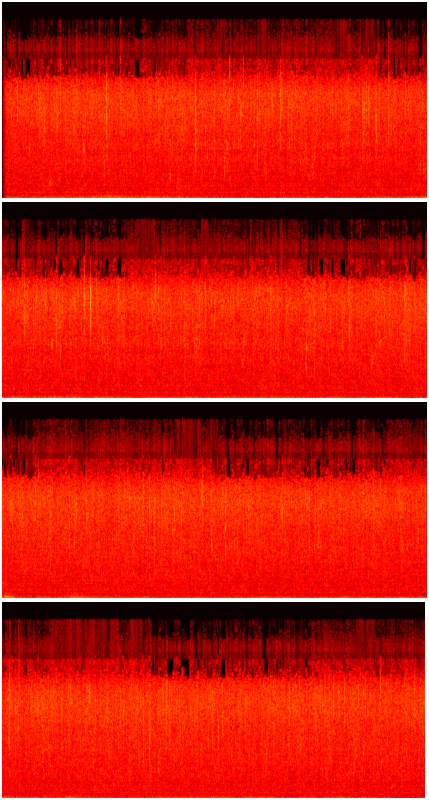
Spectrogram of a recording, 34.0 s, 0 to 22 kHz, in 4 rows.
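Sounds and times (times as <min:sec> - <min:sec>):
rain falling: 0:00.0 - 0:33.9.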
